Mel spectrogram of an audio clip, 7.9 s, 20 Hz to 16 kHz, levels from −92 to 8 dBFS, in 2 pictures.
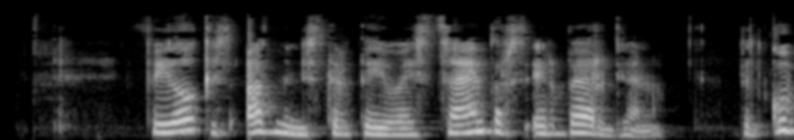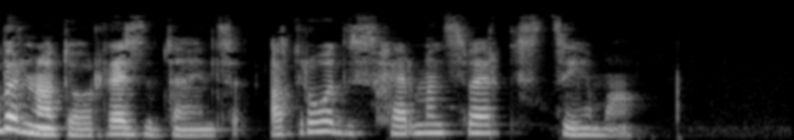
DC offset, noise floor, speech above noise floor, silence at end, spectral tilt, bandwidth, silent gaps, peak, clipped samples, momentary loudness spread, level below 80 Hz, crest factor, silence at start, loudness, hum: under 0.1%; -75 dBFS; 54 dB; 0.8 s; -5 dB/octave; 10.5 kHz; none; 0 dBFS; under 0.1%; 15 LU; -72 dBFS; 22 dB; 0.75 s; -21 LUFS; none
